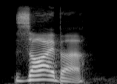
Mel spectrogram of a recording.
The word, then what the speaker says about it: Zyber: Next up, we have a fact quote question from Donna Zyber. Rhymes with cyber.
